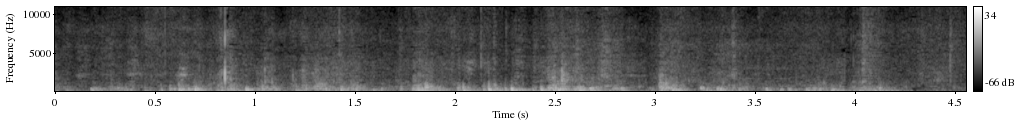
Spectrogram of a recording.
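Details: Chihuahua greeting its owner indoors; a stream of excited, wavering whines and grunting vocal noises, overlapping with the owner's voice.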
